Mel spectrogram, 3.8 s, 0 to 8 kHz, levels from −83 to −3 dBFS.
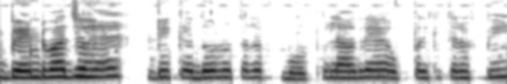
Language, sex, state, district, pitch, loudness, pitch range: Rajasthani, female, Rajasthan, Churu, 245 Hz, -18 LUFS, 235-255 Hz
